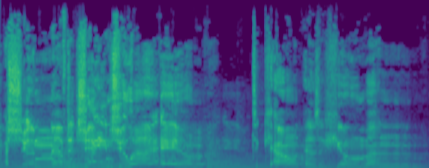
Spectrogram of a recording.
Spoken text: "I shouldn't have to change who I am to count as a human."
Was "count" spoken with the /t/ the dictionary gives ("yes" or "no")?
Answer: yes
